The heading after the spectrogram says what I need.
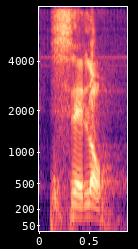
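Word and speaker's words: ζηλόω: Cuando dice procurad, viene una palabra de origen griego que se escribe, voy a letrársela ahí, Z-E-L-O-O, zeló, así. Esa palabra procurad profetizar, zeló, significa en griego, arde en fervor por la profecía.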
